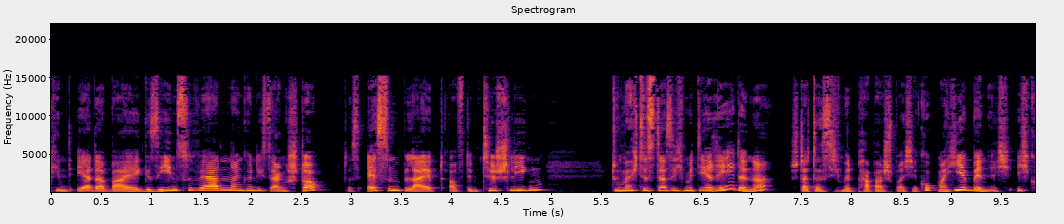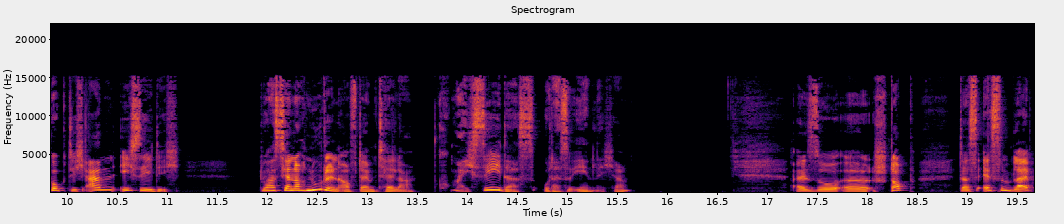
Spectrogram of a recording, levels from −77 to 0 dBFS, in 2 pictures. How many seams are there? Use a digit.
1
